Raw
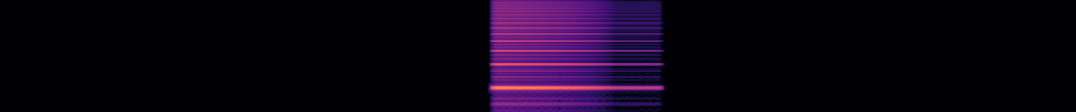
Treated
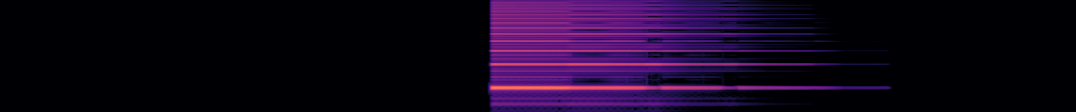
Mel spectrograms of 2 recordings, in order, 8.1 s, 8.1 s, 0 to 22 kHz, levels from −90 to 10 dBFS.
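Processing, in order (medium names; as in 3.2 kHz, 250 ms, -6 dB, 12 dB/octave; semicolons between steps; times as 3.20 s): on a send: feedback delay 571 ms, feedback 24%, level -11 dB; on the sum: compression 6:1, threshold -28 dBFS, peak gain reduction 9 dB; bass shelf 190 Hz -10.5 dB; trim +6.5 dB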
